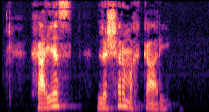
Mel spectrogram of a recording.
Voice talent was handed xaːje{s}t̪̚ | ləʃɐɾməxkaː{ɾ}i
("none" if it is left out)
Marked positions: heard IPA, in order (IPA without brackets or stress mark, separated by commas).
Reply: s, ɾ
